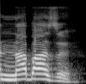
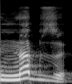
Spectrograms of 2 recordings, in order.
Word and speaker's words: نبض: کر دیا، نبض، یعنی ہم نے اس بے کو آدھا پڑھا، اور اس کے لیے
